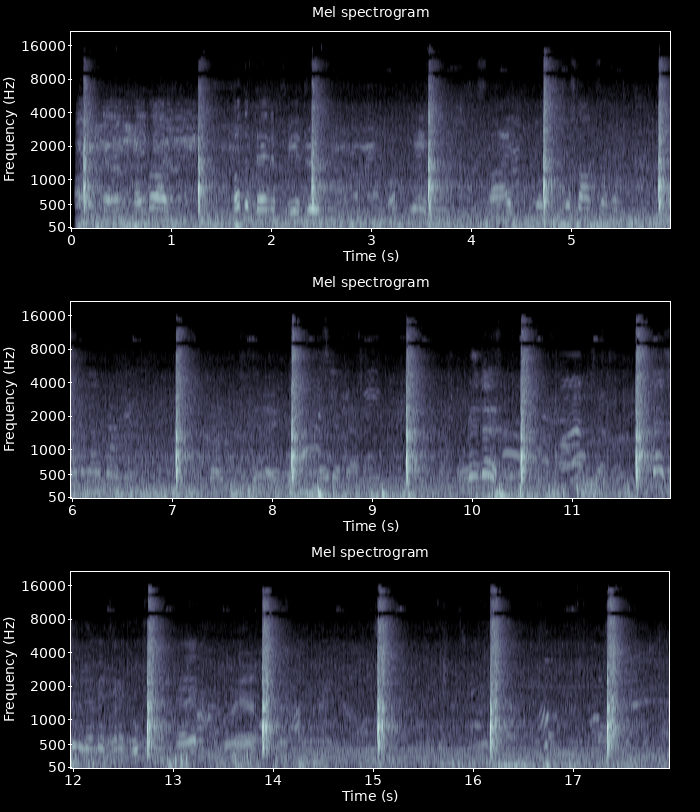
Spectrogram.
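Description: A bass drum thumps in a slow, steady marching beat outdoors.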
